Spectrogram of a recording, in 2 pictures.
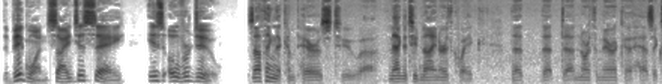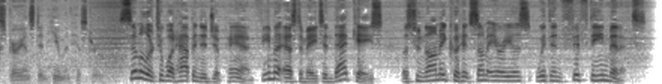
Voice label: tsunami warning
